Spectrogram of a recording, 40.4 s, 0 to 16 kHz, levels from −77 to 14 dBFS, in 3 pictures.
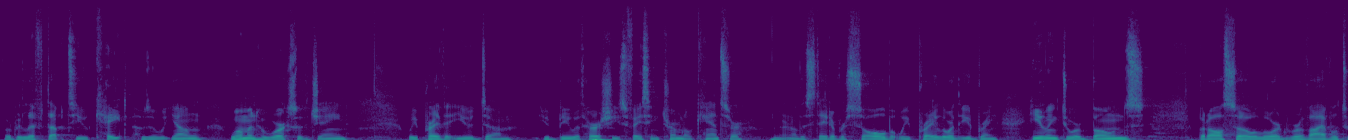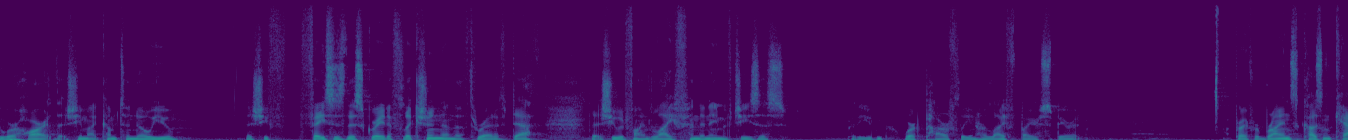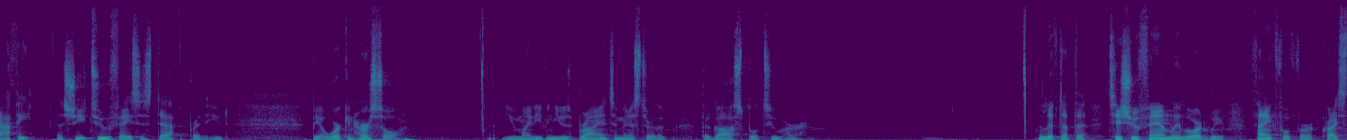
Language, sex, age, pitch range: English, male, 30-49, 100-120 Hz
